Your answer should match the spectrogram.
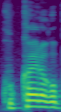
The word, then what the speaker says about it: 구카이: 그러니까 일본 불교 이꼴 이제 헌법 대사 이렇게 되는 건데 국회이라고 발음하는데 이분이 이제 84년도에 이제 태양벌이 만들었던 체카이거 감독이 메가폰을 잡은 영화가 있어요.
